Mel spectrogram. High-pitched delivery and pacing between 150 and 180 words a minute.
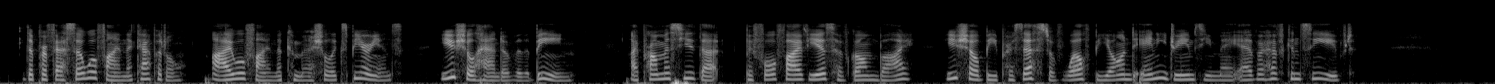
Yes: high, 220 Hz; average, 170 wpm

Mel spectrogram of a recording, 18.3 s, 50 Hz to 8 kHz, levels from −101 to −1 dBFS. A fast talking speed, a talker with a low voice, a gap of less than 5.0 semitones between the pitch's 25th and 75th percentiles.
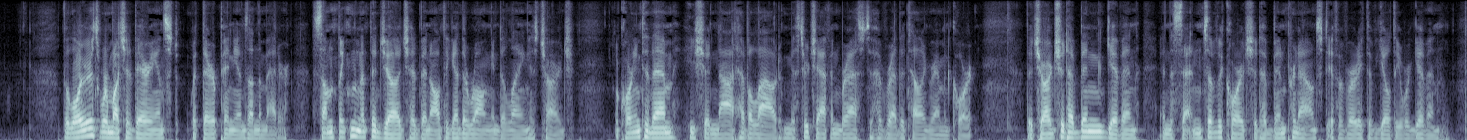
Yes: fast, 215 wpm; very low, 95 Hz; average, 2.9 semitones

